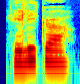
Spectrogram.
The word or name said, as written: helliggøre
